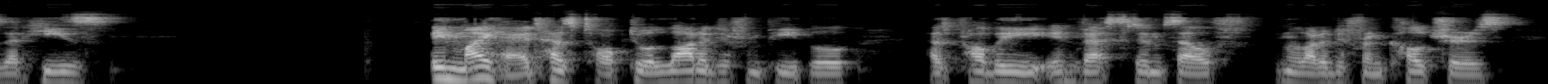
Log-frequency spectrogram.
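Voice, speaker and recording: A man's voice: medium pitch, darkish tone. Rambling man, filler-heavy chat. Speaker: audiobook voice actor. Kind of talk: casual interview chat.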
